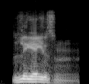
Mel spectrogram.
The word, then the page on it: liaison: British English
